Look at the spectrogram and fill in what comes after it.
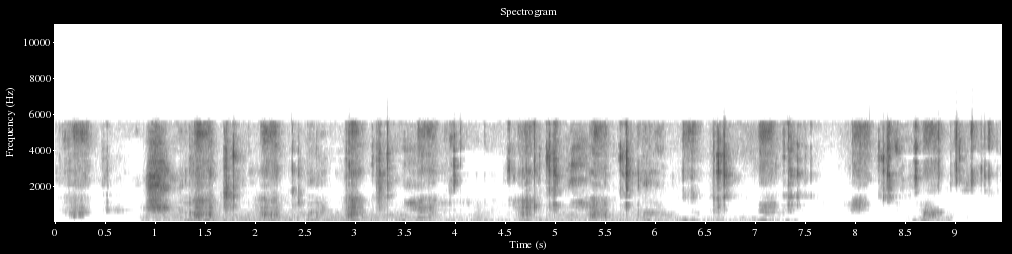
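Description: A person chewing food close to the microphone, with irregular crunching bites several times a second and a brief pause about three-quarters of the way through.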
